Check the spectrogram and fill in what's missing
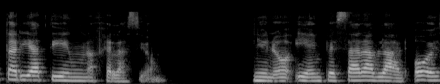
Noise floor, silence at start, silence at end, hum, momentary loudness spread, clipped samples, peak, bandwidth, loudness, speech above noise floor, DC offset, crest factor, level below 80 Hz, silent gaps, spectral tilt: -88 dBFS; 0.05 s; 0 s; none; 12 LU; under 0.1%; -8 dBFS; 12.5 kHz; -25 LUFS; 64 dB; under 0.1%; 18 dB; -74 dBFS; none; -5.5 dB/octave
